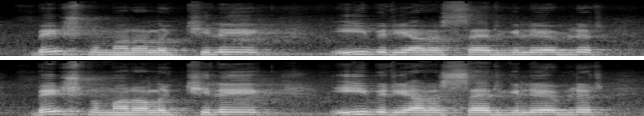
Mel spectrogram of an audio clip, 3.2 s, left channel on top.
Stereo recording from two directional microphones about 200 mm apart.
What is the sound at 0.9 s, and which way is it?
Speech, centre (ahead or behind).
